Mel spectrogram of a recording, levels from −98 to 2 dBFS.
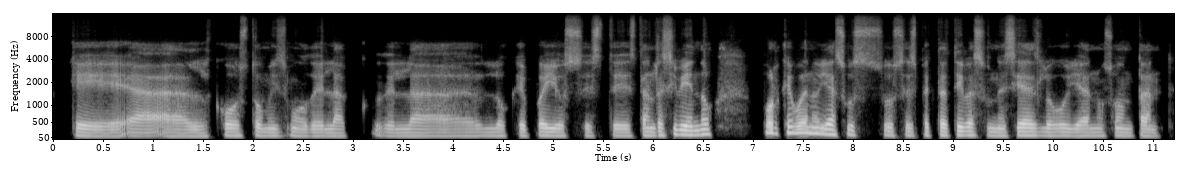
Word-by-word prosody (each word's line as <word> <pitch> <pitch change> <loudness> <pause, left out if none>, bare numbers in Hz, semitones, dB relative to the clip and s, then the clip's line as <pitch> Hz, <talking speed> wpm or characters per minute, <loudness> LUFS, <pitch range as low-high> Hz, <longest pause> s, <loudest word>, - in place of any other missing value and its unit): que 95 -3 +1
a 95 -1 0
al 95 +1 -3
costo 105 0 -1
mismo 105 0 -3
de 100 0 -1
la 100 -1 -1 0.3
de 100 -1 -5
la 100 0 -3
lo 105 0 -4
que 105 +1 -3 0.2
ellos, 105 -2 +1
este, 100 0 -2
están 110 +2 0
recibiendo. 130 +4 +3 0.5
Porque, - - +3
bueno, 90 -2 +5
ya 145 - +6
sus 130 -2 -2
sus 115 -2 -5
expectativas, 115 +1 +1
sus 110 - -5
necesidades, 110 +2 +3
luego 105 0 +1
ya 105 0 +1
no 105 0 -4
son 105 0 -3
tan 105 -3 -1
105 Hz, 150 wpm, -23 LUFS, 100-110 Hz, 0.5 s, ya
